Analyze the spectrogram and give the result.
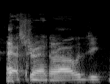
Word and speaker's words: gastroenterology: And this gives the categories, it gives the biomarker, it gives the therapeutic area, such as infectious disease, oncology, psychiatric medication, anesthesiology, gastroenterology. How do you say that? – Gastroenterology.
